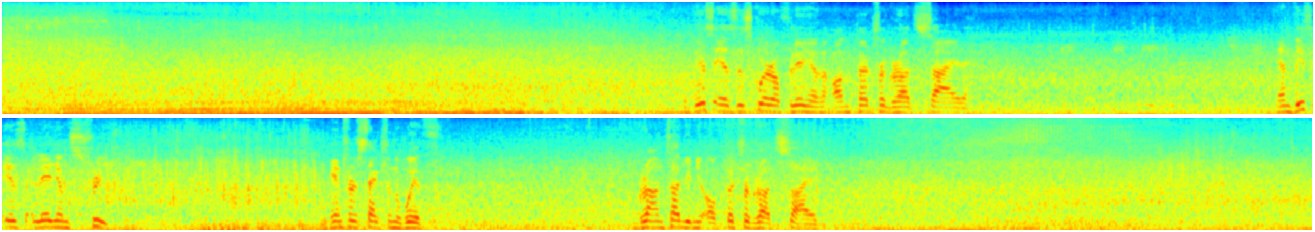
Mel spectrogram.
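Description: Traffic rumbles past on a city street outdoors.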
